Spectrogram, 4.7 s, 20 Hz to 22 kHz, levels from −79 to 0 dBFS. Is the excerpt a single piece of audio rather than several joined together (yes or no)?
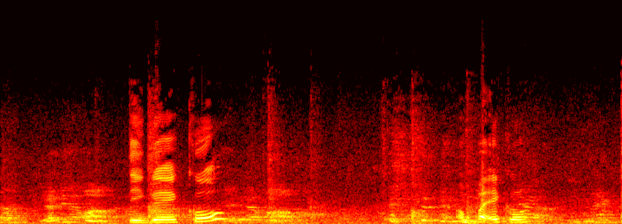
yes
